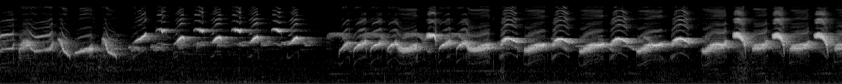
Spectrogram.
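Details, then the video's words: Caged skylark pouring out a spring love song: dense, high, sweet warbling of looping whistles and trills, with a brief pause partway through. "Chim quý ở lồng son ca bản tình ca mùa xuân"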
